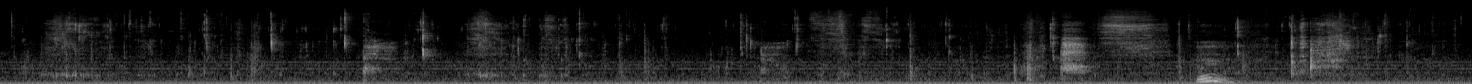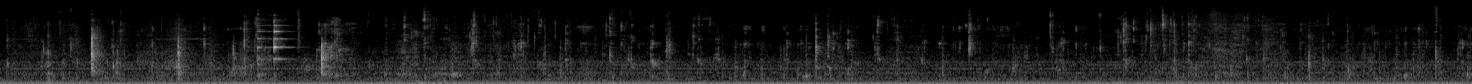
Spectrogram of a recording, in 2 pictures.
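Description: People eating spicy stir-fried food: wet chewing and smacking, with scattered clicks of chopsticks and a spoon against a metal griddle pan and plastic containers, over a faint steady hum.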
